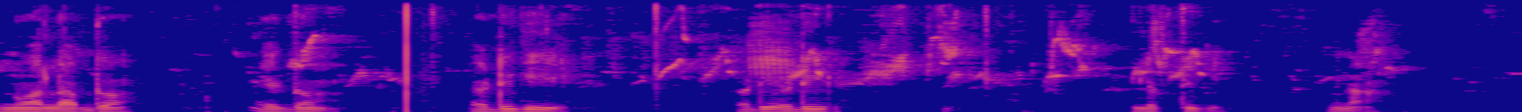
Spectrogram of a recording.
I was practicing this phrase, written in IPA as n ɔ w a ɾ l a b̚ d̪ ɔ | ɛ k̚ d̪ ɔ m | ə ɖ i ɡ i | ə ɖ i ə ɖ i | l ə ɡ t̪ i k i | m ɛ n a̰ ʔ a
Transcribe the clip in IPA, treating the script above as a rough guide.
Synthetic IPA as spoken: n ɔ w a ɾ l a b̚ d̪ ɔ | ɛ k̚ d̪ ɔ m | ə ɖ i ɡ i | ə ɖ i ə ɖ i | l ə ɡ t̪ i ɡ i | m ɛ n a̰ ʔ a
